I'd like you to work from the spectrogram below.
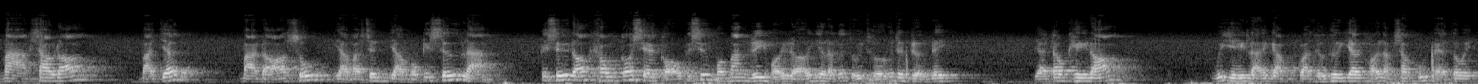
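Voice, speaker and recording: A man, a Buddhist monk giving a lively sermon and quizzing his listeners, in an echoey temple hall. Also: a little high, moderate pace. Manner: animated, quizzing the audience. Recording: echoey hall, faint background noise.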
